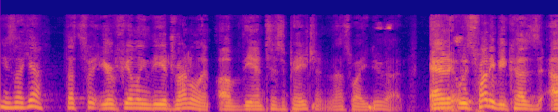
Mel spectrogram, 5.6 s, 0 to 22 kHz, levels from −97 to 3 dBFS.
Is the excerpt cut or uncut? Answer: cut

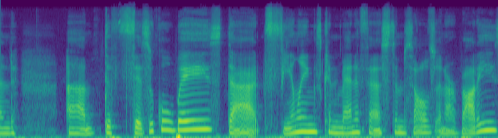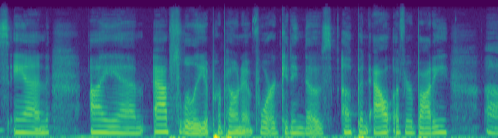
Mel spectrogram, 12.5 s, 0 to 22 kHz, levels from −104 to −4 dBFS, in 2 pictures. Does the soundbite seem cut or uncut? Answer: cut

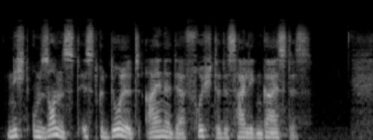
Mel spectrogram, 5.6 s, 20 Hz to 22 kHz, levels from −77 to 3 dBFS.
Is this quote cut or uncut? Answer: uncut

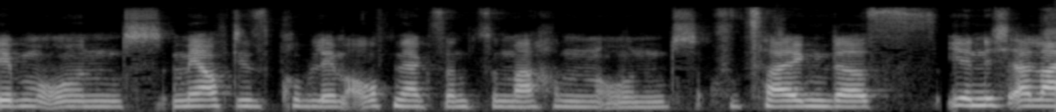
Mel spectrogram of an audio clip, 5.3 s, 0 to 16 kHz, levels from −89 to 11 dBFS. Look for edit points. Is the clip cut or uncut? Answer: cut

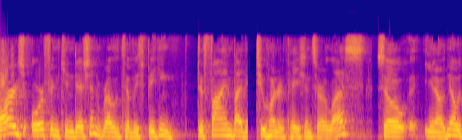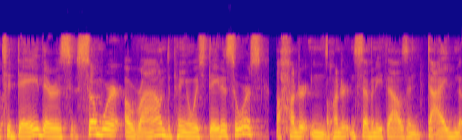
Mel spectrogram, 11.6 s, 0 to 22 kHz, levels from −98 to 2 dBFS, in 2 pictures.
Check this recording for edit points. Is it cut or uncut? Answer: cut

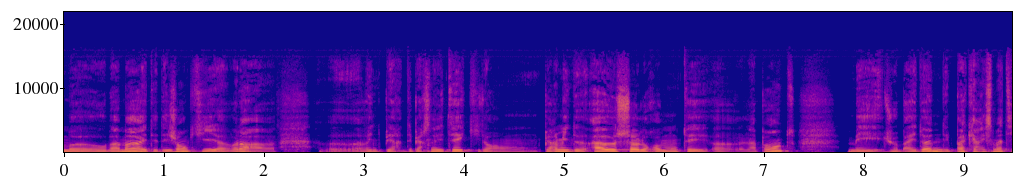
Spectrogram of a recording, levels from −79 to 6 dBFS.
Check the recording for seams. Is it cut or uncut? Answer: uncut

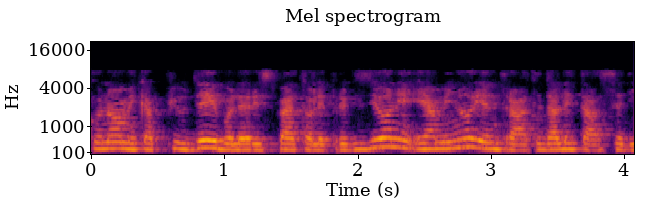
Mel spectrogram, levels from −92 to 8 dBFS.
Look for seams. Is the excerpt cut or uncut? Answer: uncut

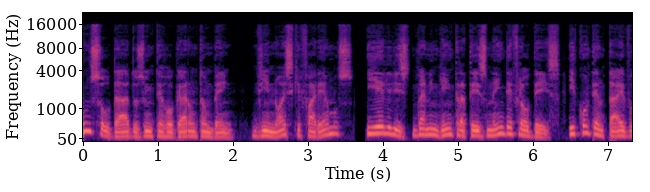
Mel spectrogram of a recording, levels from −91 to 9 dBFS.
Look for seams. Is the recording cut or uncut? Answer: cut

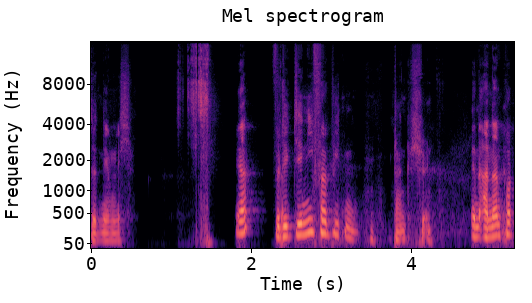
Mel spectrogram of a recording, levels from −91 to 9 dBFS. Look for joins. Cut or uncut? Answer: uncut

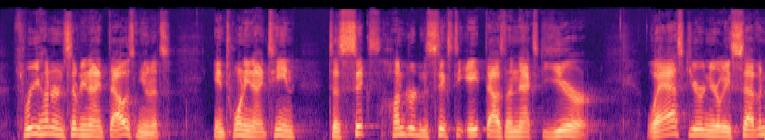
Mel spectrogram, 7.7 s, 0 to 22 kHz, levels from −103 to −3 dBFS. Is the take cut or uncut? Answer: cut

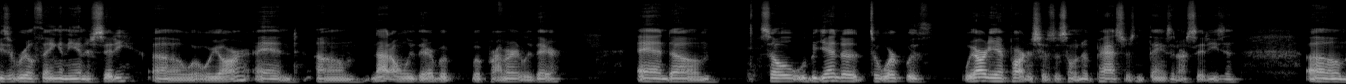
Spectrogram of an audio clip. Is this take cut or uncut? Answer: uncut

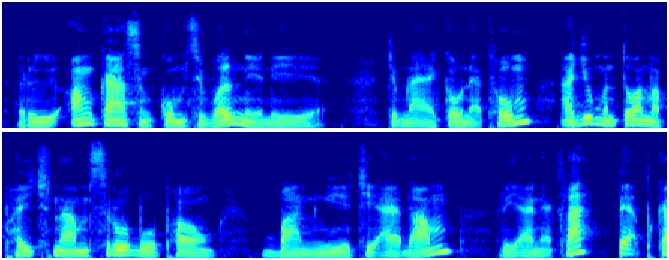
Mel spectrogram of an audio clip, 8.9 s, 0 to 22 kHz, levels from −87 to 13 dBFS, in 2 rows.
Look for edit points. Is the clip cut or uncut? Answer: uncut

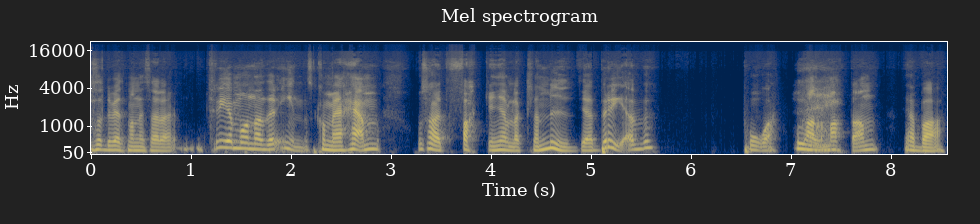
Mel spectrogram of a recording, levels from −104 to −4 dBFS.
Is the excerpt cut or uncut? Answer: uncut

